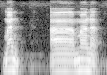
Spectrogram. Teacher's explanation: ada nun sukun atau tanwin bertemu dengan salah satu huruf ini maka cara membacanya suara nun sukun atau tanwin nya dibaca jelas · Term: izhar halqi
